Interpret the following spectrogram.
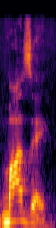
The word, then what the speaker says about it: Maze: Maze. Most people will say maize. Your logo shows a maize, but yep. It is not pronounced maize.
